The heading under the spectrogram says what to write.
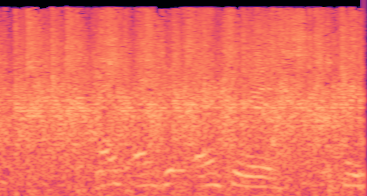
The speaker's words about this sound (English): But before we do that, I want to take a moment to welcome our special guest, the Right Honorable Alan Michael. So why don't we give a round of applause?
